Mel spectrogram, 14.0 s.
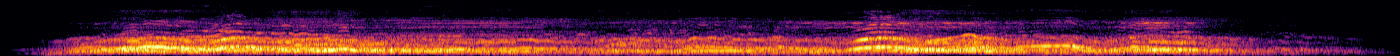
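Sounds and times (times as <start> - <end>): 
human crowd in a studio: 0.1 - 13.9.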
